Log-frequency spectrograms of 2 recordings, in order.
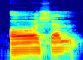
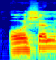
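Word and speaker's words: ocean: رہا ہے۔ اوشن سمندر، اوشن کے اندر سی کے بعد ای اے ہے، یہاں شین کا تلفظ ہو رہا ہے۔ اسی طرح اسپیشل،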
